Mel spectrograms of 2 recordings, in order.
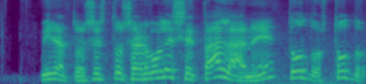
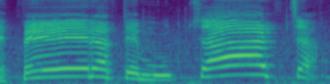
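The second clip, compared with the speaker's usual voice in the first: drawn-out; 8 semitones higher, much slower than usual. Real, not acted. Waiting for something in game.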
